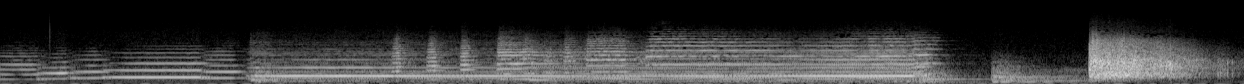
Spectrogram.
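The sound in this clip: A gunshot fired at a raccoon on the prairie bursts out loud and sharp near the end, after a long stretch of sustained musical tones.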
